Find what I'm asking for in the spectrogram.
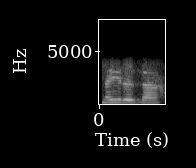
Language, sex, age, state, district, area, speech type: Bodo, female, 45-60, Assam, Kokrajhar, urban, conversation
